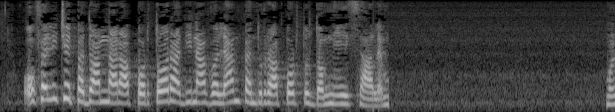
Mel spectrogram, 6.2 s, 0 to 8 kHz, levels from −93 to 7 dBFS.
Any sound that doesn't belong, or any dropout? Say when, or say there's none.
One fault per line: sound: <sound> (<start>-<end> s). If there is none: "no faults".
no faults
